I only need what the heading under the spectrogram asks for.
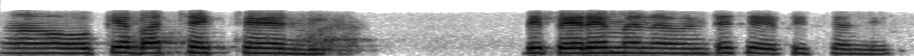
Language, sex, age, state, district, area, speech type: Telugu, female, 18-30, Telangana, Ranga Reddy, urban, conversation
